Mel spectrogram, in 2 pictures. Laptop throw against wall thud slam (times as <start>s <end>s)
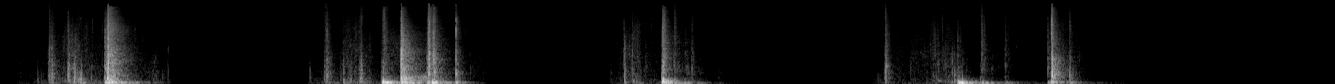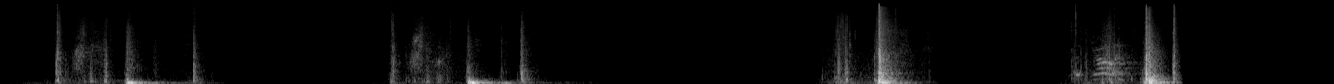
1.0s 1.4s, 22.1s 22.5s, 24.8s 25.2s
